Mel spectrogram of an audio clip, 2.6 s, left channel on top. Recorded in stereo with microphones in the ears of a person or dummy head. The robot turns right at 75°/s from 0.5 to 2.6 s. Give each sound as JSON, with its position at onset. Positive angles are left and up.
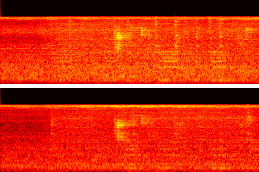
{"t": 0.0, "sound": "an insect", "azimuth_deg": -140, "distance_m": 2.5}
{"t": 1.1, "sound": "keys jangling", "side_deg": 30, "distance_m": 4.0}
